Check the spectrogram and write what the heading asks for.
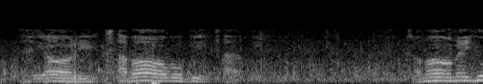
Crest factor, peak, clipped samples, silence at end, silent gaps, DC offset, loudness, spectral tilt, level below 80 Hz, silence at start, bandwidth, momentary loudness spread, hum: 18 dB; -8 dBFS; under 0.1%; 0 s; none; under 0.1%; -25 LUFS; -11.5 dB/octave; -42 dBFS; 0 s; 5.4 kHz; 18 LU; none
